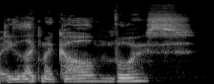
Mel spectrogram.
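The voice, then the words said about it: Creepy voice. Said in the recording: “creepy voice”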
